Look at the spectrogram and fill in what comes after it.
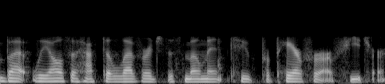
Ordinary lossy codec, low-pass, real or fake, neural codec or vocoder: AAC, 32 kbps; 3.6 kHz; real; none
